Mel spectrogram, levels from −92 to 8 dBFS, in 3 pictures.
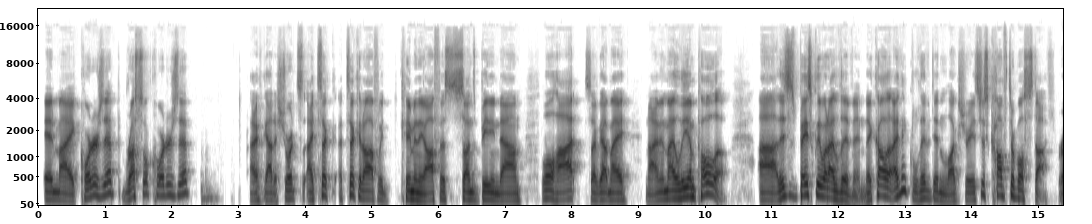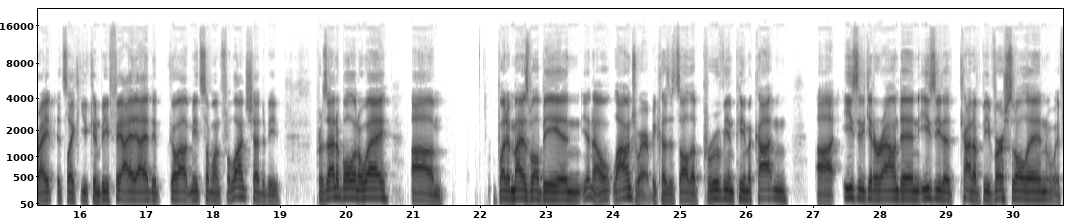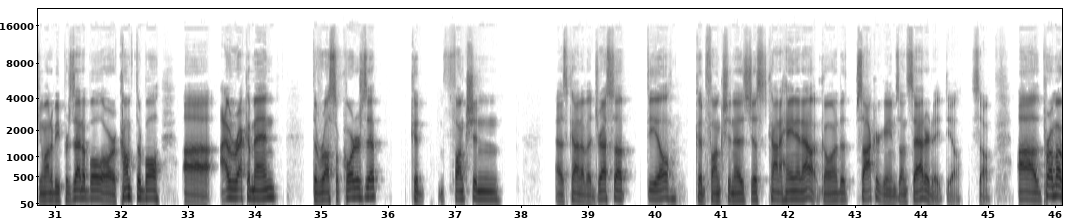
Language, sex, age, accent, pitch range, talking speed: English, male, 40-59, American, 105-130 Hz, 205 wpm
